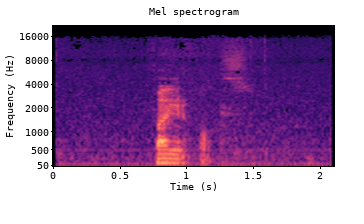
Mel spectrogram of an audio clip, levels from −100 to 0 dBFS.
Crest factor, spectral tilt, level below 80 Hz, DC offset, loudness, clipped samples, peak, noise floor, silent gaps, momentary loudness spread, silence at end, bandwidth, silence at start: 22 dB; -5.5 dB/octave; -58 dBFS; under 0.1%; -24 LUFS; under 0.1%; -6 dBFS; -51 dBFS; none; 21 LU; 0.7 s; 16 kHz; 0.75 s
